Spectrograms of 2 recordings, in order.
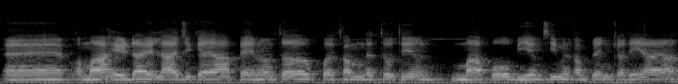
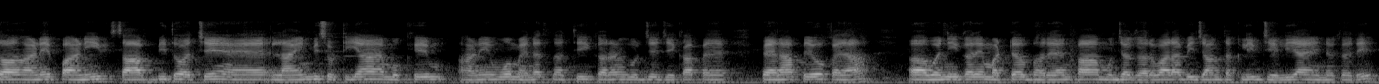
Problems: constant background noise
